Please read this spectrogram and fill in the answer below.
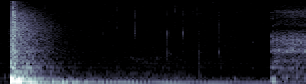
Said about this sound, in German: Es ist ein dicker Schinken. Vielleicht habt ihr ja das Knallgeräusch gehört.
